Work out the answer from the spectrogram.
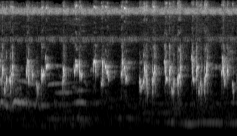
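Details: Yellow-vented bulbul singing a long ngropel trucuk song: continuous chattering run of short bubbly notes, several per second, over a steady high whine.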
